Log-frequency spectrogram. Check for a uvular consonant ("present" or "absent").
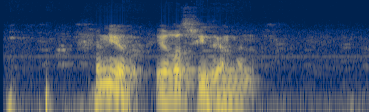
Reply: present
